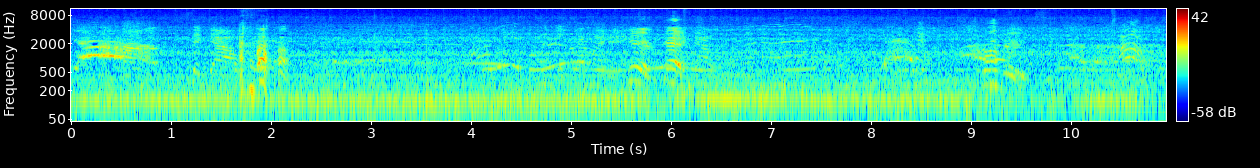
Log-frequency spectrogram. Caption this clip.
People are talking and a vehicle engine is idling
